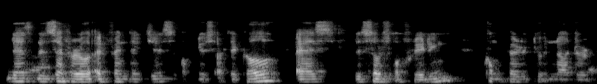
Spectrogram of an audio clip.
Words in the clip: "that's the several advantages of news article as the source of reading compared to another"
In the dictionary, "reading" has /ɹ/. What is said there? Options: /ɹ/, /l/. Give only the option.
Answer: /ɹ/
